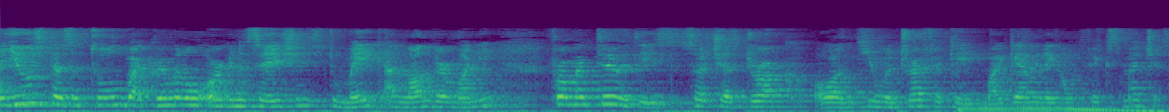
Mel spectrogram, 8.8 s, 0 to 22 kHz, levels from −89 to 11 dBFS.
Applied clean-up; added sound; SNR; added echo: none; Crackle; 10 dB; reverberation time 1.0 s.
